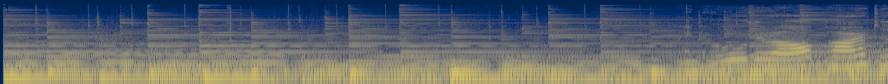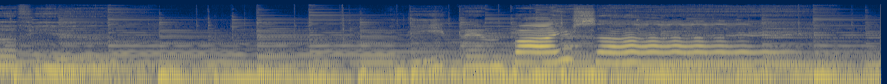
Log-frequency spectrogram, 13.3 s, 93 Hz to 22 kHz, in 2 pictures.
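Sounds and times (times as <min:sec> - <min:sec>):
music: 0:00.0 - 0:13.3.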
